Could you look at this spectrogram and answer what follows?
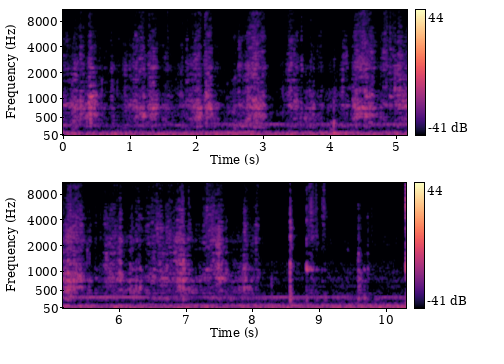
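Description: Metal spoon stirring and scraping a thin, wet masala around a metal frying pan in repeated uneven strokes, as the spice paste is fried with a little water.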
